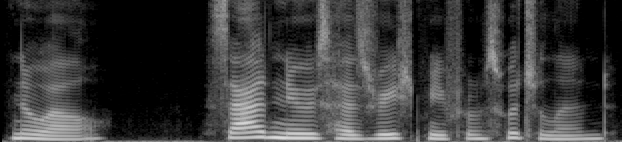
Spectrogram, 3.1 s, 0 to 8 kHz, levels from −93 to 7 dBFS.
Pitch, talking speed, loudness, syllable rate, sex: 225 Hz, 135 wpm, -18 LUFS, 4.3 syllables/s, female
